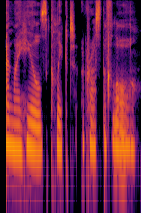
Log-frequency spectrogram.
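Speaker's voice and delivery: slow breathy whisper; sultry whisper. Pretend. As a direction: whisper it slowly and seductively. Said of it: "my sexy voice".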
